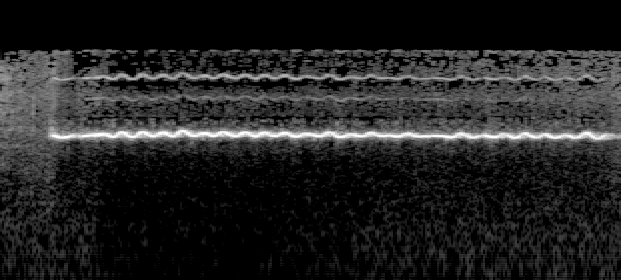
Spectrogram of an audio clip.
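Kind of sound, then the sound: human body sound, human whistling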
